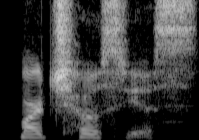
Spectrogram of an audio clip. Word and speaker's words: Marchosias: Marchosius, that's how you say it.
